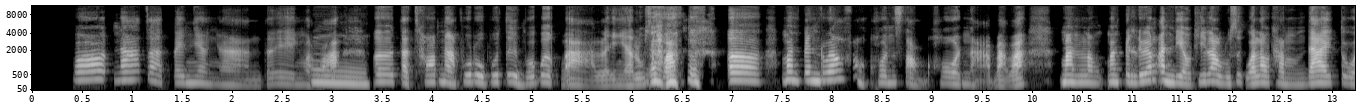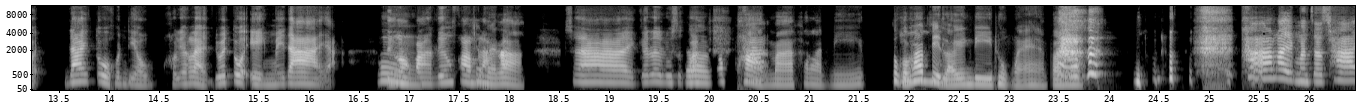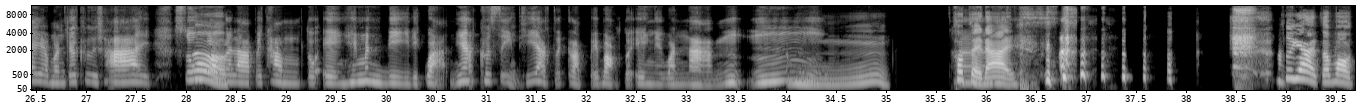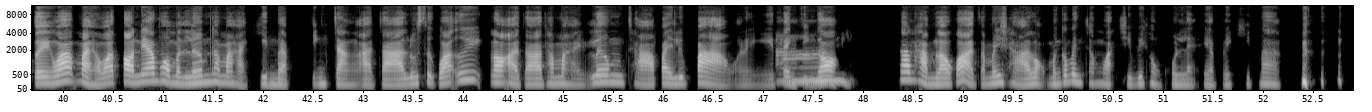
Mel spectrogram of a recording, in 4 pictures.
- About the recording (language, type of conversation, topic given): Thai, podcast, ถ้าคุณกลับเวลาได้ คุณอยากบอกอะไรกับตัวเองในตอนนั้น?
- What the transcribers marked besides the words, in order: chuckle; tapping; laugh; other background noise; laugh; inhale; laugh; chuckle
